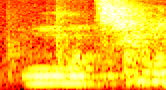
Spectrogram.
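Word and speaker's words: 꽃이: 발음이 달라집니다 어떻게 달라지죠 얘는 발음이 꼬치로 되고요 얘는 발음이 꽃만으로 되고요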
